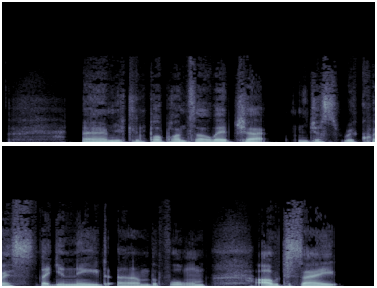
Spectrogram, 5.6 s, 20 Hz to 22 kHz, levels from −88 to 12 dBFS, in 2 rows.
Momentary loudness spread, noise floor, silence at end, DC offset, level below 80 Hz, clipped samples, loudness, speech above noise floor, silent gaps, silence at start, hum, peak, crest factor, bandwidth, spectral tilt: 9 LU; -53 dBFS; 0.3 s; under 0.1%; -52 dBFS; under 0.1%; -26 LUFS; 28 dB; none; 0.45 s; none; -4 dBFS; 20 dB; 13.5 kHz; -6 dB/octave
